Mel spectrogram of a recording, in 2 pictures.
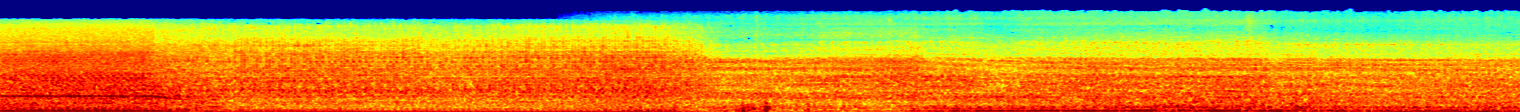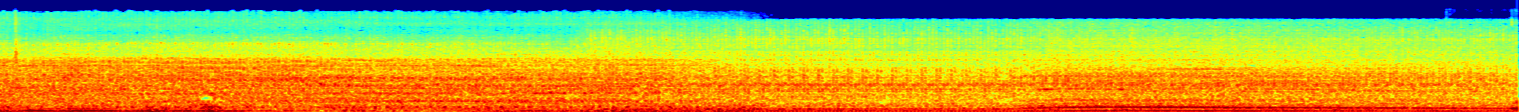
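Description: Farm tractor's diesel engine running steadily while its front-end loader lifts a large square straw bale. The engine note steps up a little near the end as the tractor drives off with the bale.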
